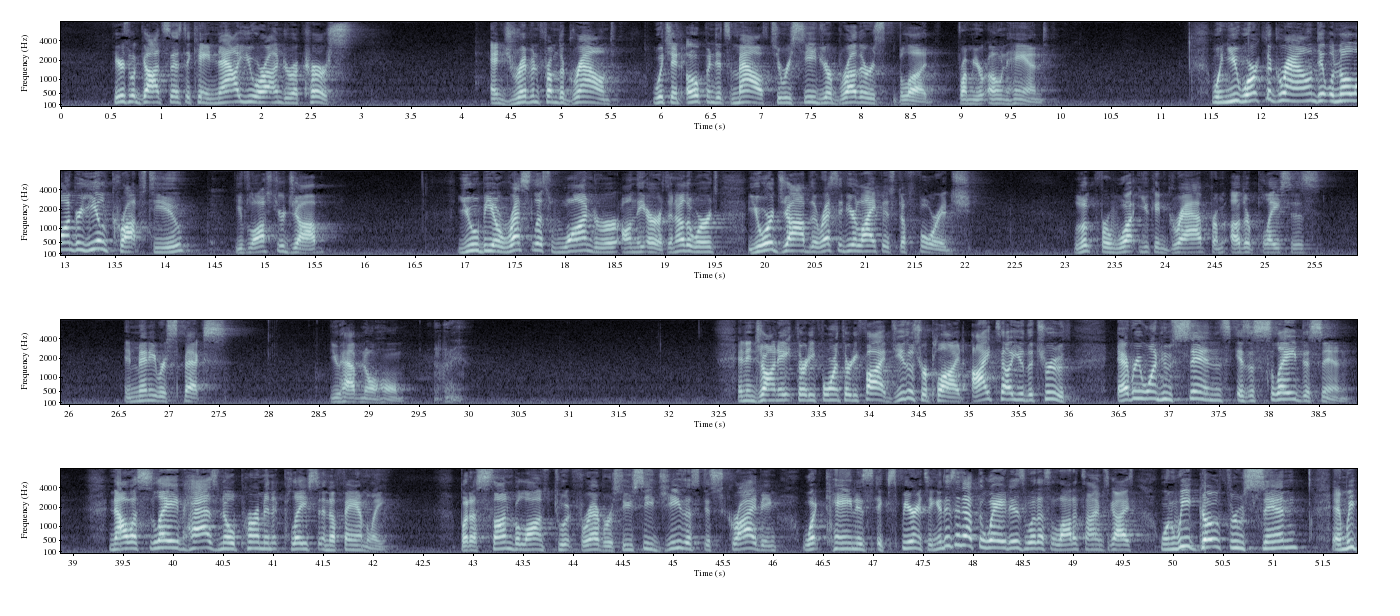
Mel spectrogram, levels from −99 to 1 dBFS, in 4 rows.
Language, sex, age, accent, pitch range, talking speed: English, male, 50-69, American, 160-215 Hz, 180 wpm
